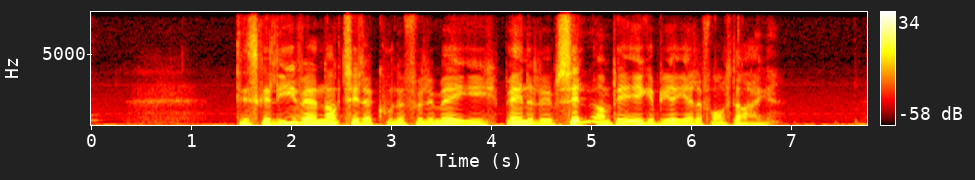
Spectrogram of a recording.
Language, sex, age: Danish, male, 69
